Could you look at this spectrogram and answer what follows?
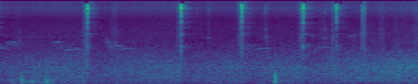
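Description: Shears snipping through the roots of a larch bonsai being repotted, a handful of sharp, separate clicks spaced irregularly over a quiet room, with one louder close cut.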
